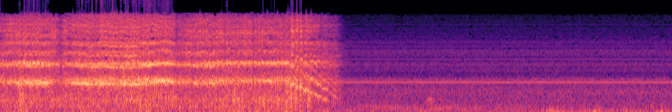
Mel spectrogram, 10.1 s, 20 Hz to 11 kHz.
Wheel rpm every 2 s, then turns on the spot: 220, 220, 40, 0, 0.
none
